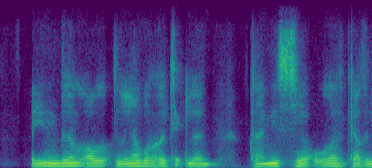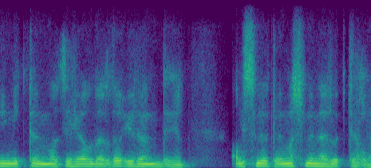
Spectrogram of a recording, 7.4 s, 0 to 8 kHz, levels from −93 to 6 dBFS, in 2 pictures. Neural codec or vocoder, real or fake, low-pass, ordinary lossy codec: codec, 16 kHz, 0.5 kbps, FreqCodec, larger model; fake; 7.2 kHz; Opus, 16 kbps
